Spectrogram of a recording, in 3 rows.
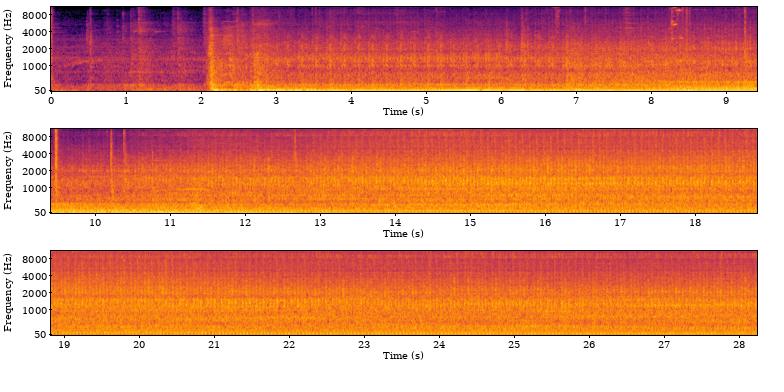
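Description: Fiat Fiatagri 80-90 DT tractor's four-cylinder diesel engine starting up suddenly about two seconds in. A heavy low rumble at first eases after about ten seconds into a steady idle.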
